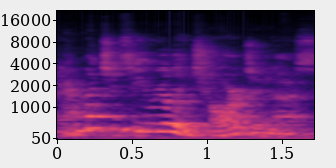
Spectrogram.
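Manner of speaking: a guest doing the sums in his head; suspicious client. Retold or imitated. Clients wonder about cost.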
